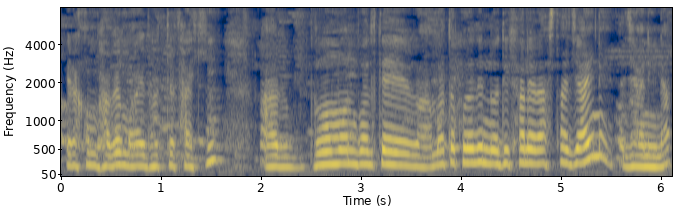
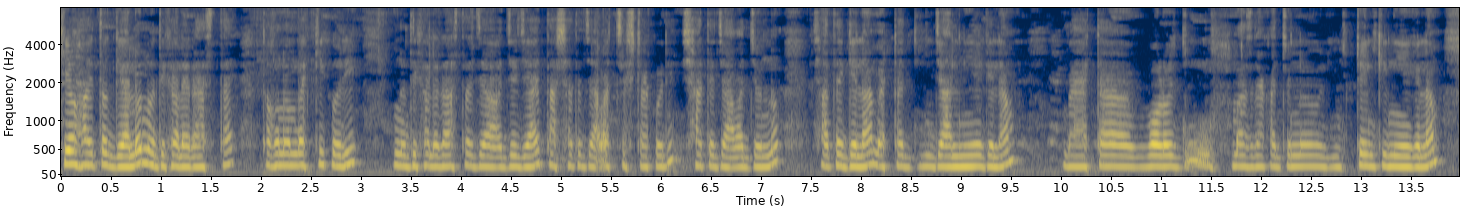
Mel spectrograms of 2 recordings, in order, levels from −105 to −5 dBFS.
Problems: constant background noise, background conversations at intervals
